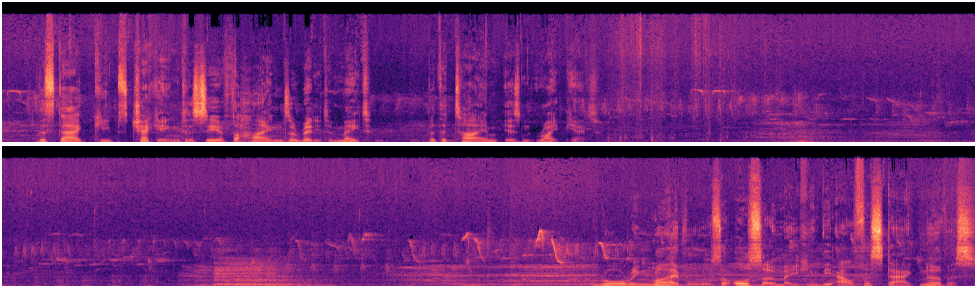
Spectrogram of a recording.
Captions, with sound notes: The stag keeps checking to see if the hinds are ready to mate, but the time isn't right yet. [deer roaring] Roaring rivals are also making the alpha stag nervous.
